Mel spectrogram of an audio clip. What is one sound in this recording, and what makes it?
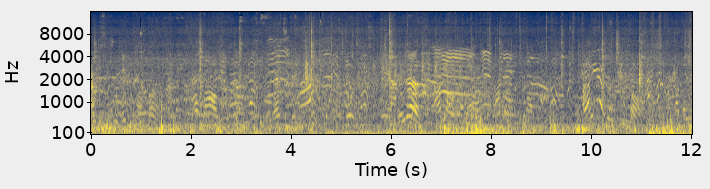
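Young children shout and squeal nearby.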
